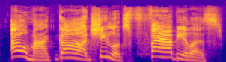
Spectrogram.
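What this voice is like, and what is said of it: Imitated North Carolina accent. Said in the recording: “He must be from New York ... His accent was very clearly from Hickory ... Clearly from North Carolina.”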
